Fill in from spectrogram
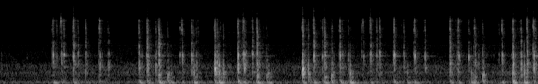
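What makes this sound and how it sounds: Both hands type continuously with their fingertips on a full-size black plastic Bloody B820R mechanical gaming keyboard with backlit keycaps and a hollow housing, pressing and striking the keys. After a brief quiet start, rapid bursts of sharp, bright clacks ride over a hollow low thud, each keystroke dying away almost instantly. The bursts are broken by short pauses between runs of typing.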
